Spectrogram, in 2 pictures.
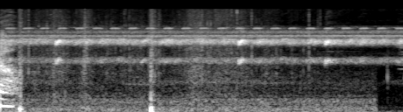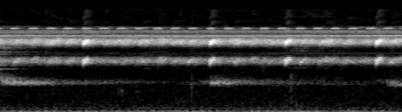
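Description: Steady high-pitched insect chirring, pulsing softly about once a second, with a single click about one and a half seconds in. A faint low background rumble cuts off about halfway through.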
